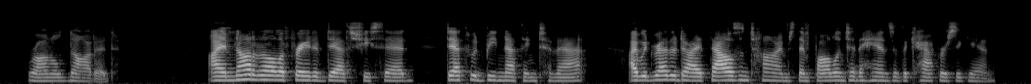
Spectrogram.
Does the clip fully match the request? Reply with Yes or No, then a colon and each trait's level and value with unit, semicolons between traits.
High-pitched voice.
No: medium, 180 Hz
